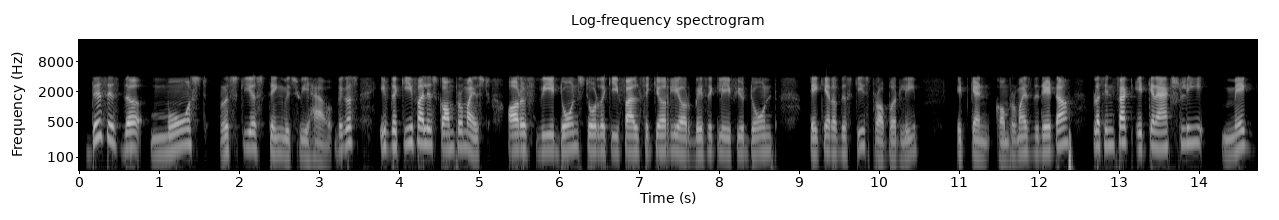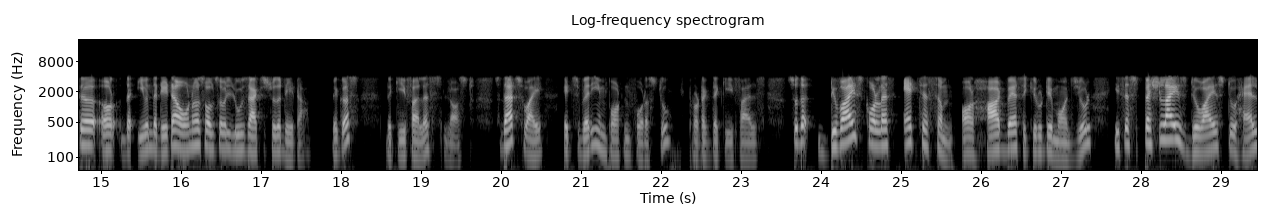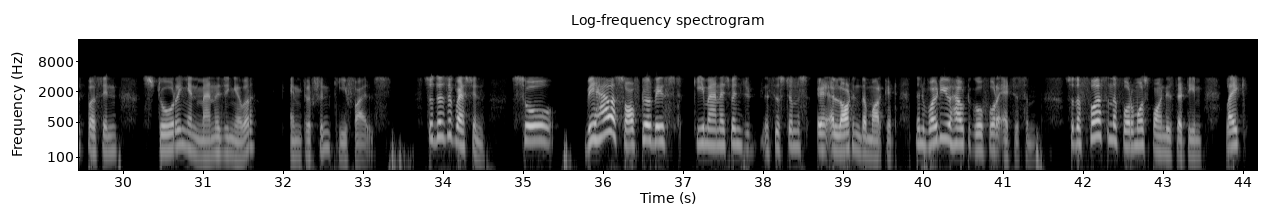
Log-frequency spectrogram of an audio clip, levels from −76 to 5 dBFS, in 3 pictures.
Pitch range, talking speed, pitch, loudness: 130-180 Hz, 195 wpm, 150 Hz, -25 LUFS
